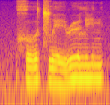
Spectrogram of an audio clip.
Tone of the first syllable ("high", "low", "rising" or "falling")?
rising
